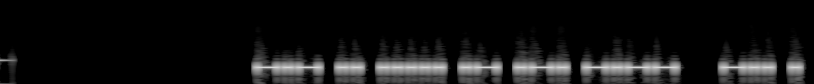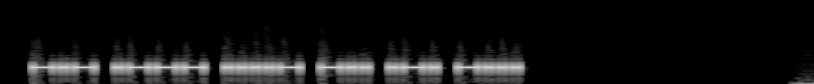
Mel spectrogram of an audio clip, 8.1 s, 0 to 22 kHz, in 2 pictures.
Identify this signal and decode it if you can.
Morse code, heard as a keyed tone, about 36 wpm, 700 Hz. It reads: KI5ARY DE KJ4DRB
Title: USA Callsign DE Callsign 35wpm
